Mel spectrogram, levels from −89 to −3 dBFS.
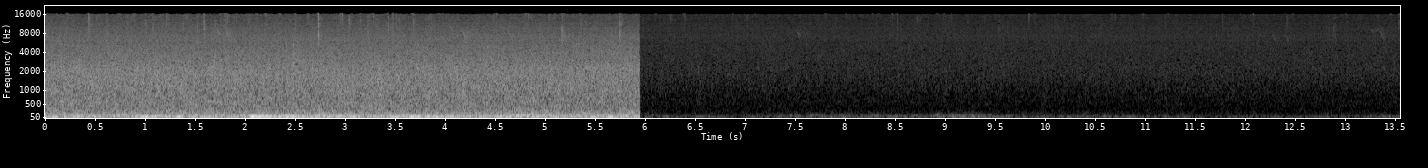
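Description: A recording of everyday sounds. From 5.94 s to the end, it collapses to a faint residue about 27 dB down, with the centred content almost gone. That's likely one channel inverted, so whatever both channels share cancels when summed to mono, leaving only their difference.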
